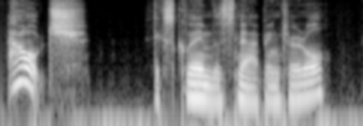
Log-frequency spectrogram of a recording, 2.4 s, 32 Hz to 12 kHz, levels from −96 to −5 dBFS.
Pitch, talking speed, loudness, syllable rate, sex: 130 Hz, 125 wpm, -17 LUFS, 5.2 syllables/s, male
